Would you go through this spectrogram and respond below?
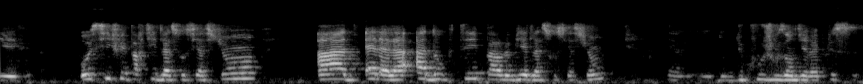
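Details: Adult woman speaking French; ordinary speech.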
